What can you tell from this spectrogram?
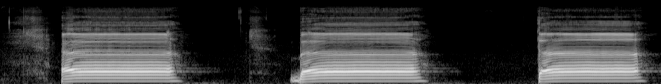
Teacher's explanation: ketika kita mengucapkan huruf alif yang panjang maka dia akan keluar dari rongga tenggorokan dan rongga mulut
